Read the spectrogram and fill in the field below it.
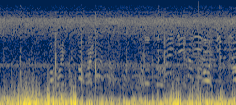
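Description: Young players shout faintly across an open field.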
